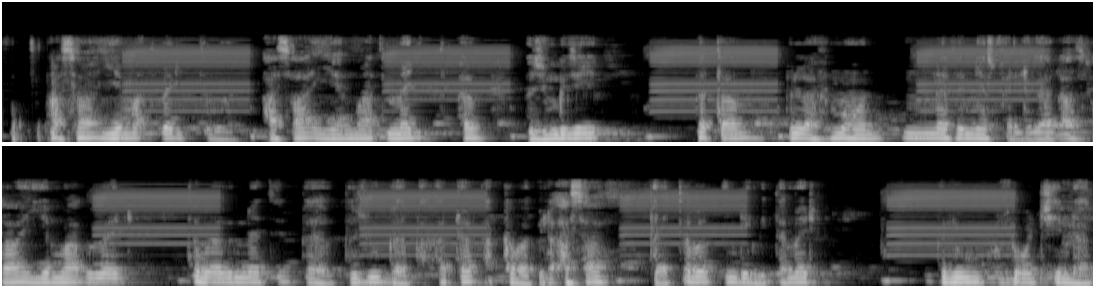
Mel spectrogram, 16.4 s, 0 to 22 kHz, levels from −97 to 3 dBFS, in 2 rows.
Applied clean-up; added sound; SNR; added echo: classical method WPE with log-MMSE.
